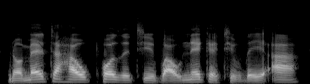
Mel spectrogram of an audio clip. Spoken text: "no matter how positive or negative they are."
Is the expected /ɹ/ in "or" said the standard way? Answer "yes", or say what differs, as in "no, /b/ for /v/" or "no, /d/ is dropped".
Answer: no, /w/ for /ɹ/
